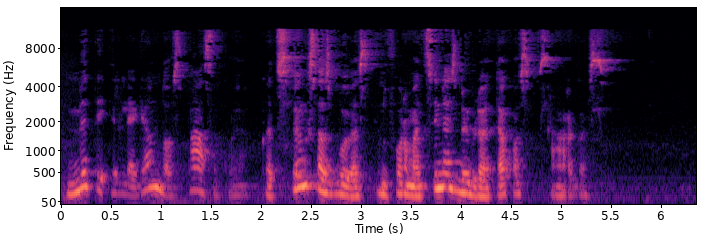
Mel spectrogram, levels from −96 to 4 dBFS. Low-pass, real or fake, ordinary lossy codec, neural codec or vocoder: 14.4 kHz; real; MP3, 48 kbps; none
